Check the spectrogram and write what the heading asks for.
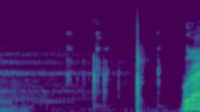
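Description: Glass soft-drink bottles clinking in a crate: a few faint clinks, then one sharp clink about one and a half seconds in.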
